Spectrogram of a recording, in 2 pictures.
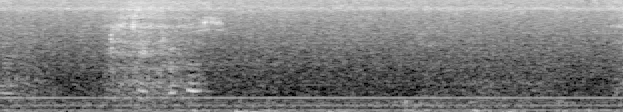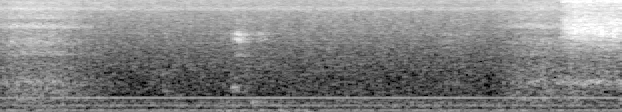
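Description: A young man breathes softly close to a microphone.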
